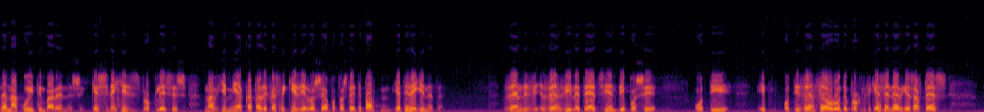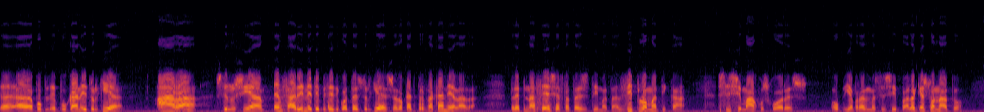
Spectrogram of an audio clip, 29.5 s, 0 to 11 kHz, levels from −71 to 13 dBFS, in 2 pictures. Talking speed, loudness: 150 wpm, -15 LUFS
